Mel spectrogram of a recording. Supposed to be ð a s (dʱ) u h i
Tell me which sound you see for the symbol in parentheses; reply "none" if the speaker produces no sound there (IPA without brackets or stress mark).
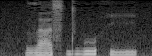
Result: dʱ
